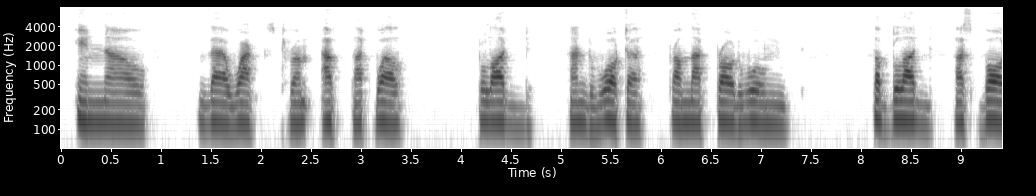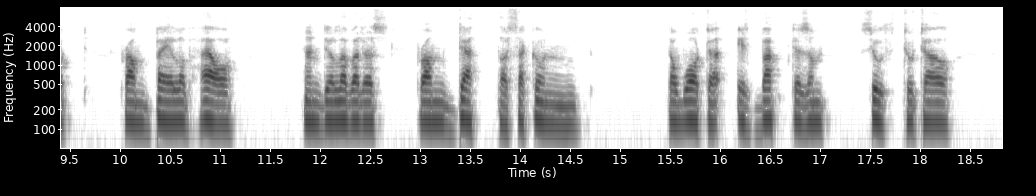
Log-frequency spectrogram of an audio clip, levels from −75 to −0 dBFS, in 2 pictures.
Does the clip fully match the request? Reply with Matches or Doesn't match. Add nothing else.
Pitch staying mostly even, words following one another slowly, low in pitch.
Matches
